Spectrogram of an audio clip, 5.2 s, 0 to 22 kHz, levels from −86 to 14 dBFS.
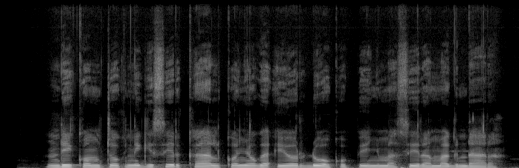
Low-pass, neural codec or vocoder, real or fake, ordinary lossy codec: none; none; real; none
